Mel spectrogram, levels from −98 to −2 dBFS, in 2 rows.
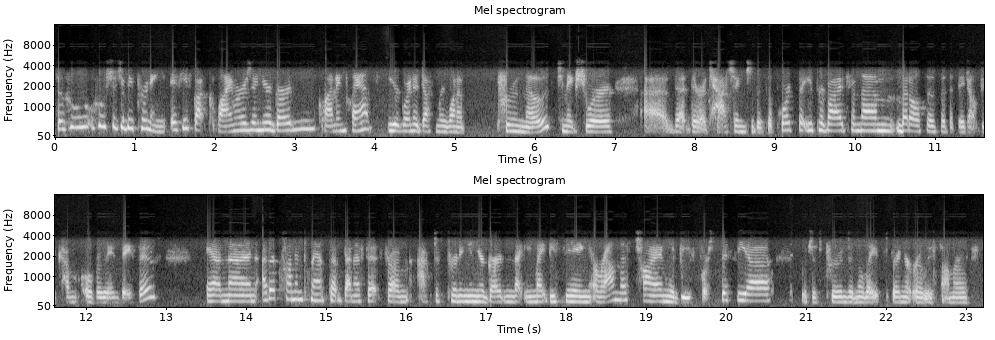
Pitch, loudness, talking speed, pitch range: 200 Hz, -18 LUFS, 210 wpm, 180-235 Hz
